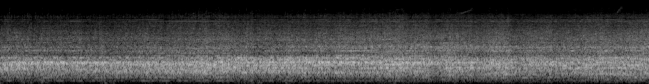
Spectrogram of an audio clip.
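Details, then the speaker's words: Freshly serviced short-stroke sprayer pump with regreased bearings, driving a sprinkler, motor drawing about 5 amps: a loud steady hum with constant valve chatter and no grinding; running normally, just loud, and the pulley is not quite straight. "Still loud, but it's not going to get you worse now. It's had a good service."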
